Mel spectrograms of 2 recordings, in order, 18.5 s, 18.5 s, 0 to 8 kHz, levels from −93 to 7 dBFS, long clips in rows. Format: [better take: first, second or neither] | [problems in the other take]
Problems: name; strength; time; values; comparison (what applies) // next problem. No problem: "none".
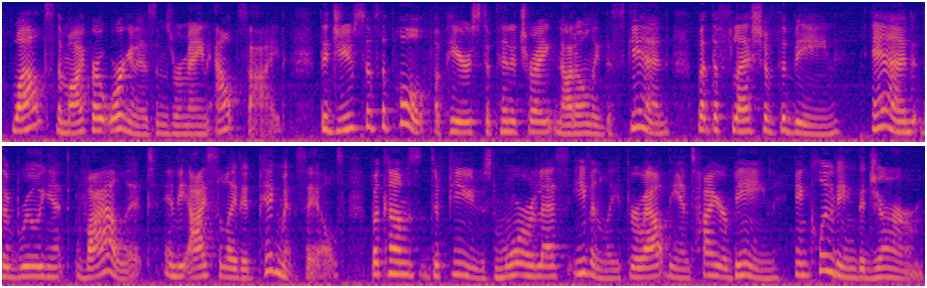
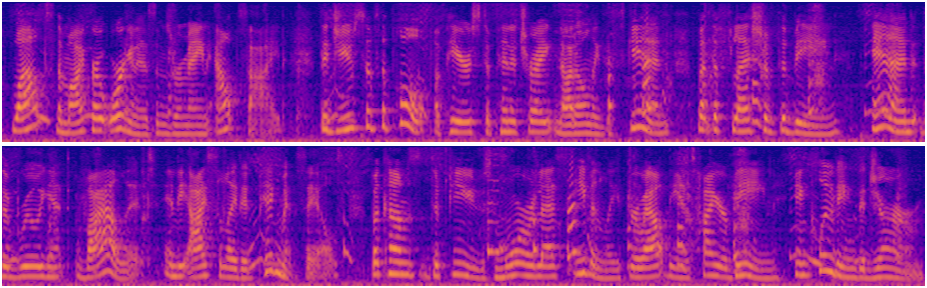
first | background sound (Dog); 13 dB below the speech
